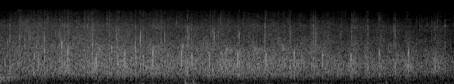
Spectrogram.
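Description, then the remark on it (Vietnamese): A sustained burst of applause from an audience of about 400 people at a tribute ceremony for organ and body donors: dense overlapping claps at a steady, fairly loud level for several seconds with no one speaking. “hãy tất cả dân cao tràn vỗ tay thật lớn để tán dương”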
